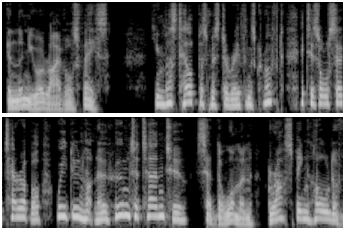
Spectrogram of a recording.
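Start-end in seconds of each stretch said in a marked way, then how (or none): 2.0-7.0 high, breathless plea from a frightened wife; pleading lady. A narrator's reading. Distraught wife begs the detective to help, pitch rising. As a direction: let her voice climb as she begs.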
